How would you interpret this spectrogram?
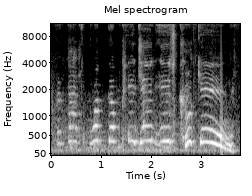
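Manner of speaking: high, very slow showman's call; drawn-out catchphrase. Acted. Streamer showing off his pigeon catchphrase, high drawn-out call. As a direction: stretch every word high and soft.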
